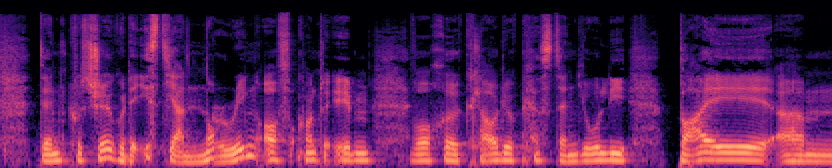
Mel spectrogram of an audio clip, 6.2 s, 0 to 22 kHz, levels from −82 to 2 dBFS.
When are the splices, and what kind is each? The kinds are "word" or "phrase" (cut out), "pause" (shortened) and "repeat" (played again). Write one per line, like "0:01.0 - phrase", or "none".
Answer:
0:01.6 - word
0:02.2 - phrase
0:03.1 - word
